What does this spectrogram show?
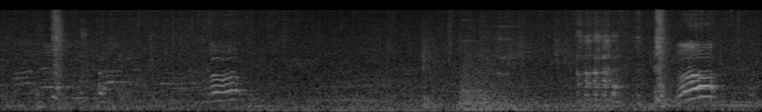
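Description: Male goats bleat in short, quavering bursts with rough, wavering tones.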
